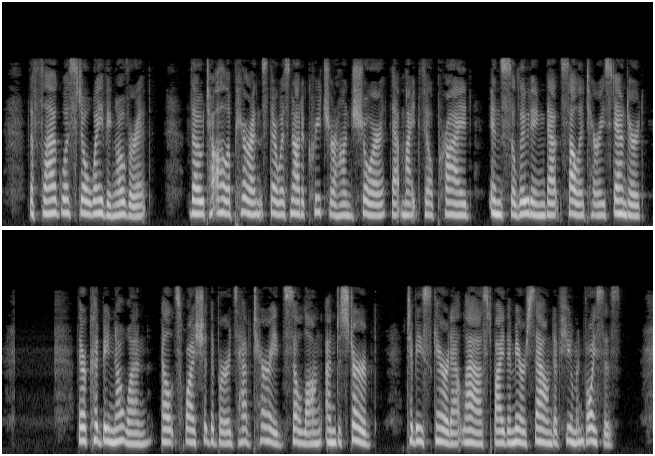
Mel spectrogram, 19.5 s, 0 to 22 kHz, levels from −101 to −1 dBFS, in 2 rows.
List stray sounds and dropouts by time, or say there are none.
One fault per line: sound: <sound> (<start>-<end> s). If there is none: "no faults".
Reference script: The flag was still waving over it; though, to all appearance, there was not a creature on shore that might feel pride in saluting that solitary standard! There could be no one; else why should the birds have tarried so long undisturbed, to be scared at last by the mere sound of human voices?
no faults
